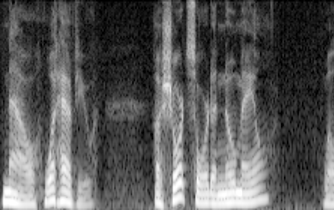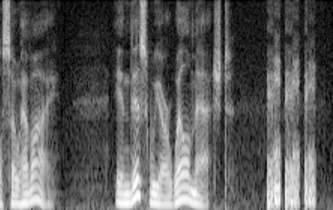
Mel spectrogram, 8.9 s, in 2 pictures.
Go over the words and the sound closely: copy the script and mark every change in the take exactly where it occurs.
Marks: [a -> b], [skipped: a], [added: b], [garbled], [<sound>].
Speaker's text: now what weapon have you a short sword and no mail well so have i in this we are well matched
now what [skipped: weapon] have you a short sword and no mail well so have i in this we are well matched [laugh]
